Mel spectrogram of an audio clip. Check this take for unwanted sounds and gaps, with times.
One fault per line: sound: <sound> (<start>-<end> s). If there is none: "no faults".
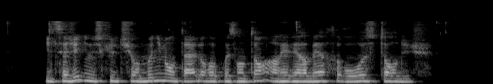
no faults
